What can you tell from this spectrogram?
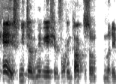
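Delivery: a mock tough-love push, tossed off lightly; blunt advice. Imagined telling the client to get help, mock blunt. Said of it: "I feel like I'd be like".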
